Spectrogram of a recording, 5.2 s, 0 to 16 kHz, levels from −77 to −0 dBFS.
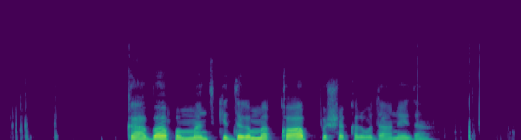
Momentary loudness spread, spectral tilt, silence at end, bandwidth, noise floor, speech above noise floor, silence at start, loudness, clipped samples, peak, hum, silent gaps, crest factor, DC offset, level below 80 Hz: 11 LU; -8.5 dB/octave; 0.5 s; 7.2 kHz; -74 dBFS; 54 dB; 0.25 s; -21 LUFS; under 0.1%; -2 dBFS; none; none; 20 dB; under 0.1%; -68 dBFS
